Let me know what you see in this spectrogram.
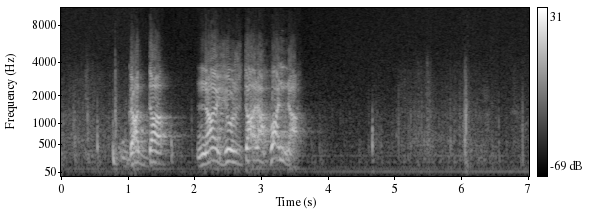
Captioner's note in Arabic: الكاهن يتكلم لغة أجنبية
